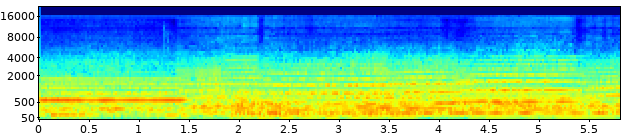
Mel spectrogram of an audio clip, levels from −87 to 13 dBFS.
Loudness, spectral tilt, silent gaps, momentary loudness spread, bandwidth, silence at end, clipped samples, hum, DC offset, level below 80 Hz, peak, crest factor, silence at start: -15 LUFS; -7.5 dB/octave; none; 3 LU; 16 kHz; 0 s; under 0.1%; none; under 0.1%; -46 dBFS; -2 dBFS; 12 dB; 0 s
